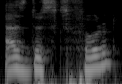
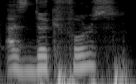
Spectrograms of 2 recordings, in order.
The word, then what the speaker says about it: As Dusk Falls: Pendant longtemps, en fait, je l'ai appelé As Duck Falls. Et en ayant lu très très rapidement, et en fait, non, c'est As Dusk Falls.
